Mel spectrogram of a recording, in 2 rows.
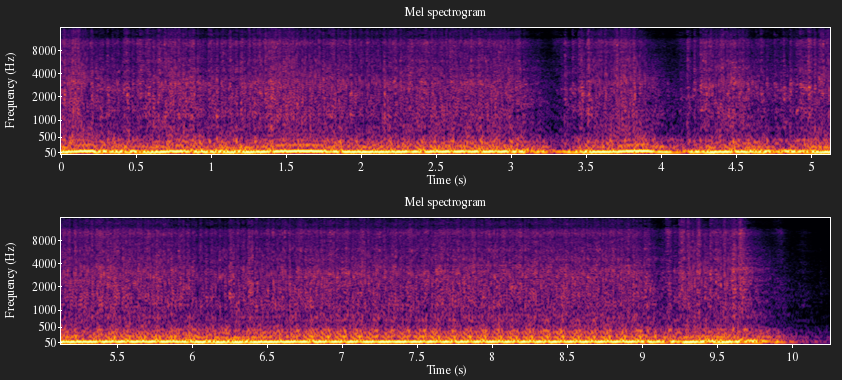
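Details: Chrysler 360 LA V8 in a Valiant CH two-door hardtop, first start in a long time after starter replacement, fuel poured into carburetor: very loud uneven, lumpy idle with brief stumbles; rough running, cause unclear.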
